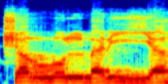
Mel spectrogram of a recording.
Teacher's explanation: یہاں پر را کو باریک کر کے پڑھیں گے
